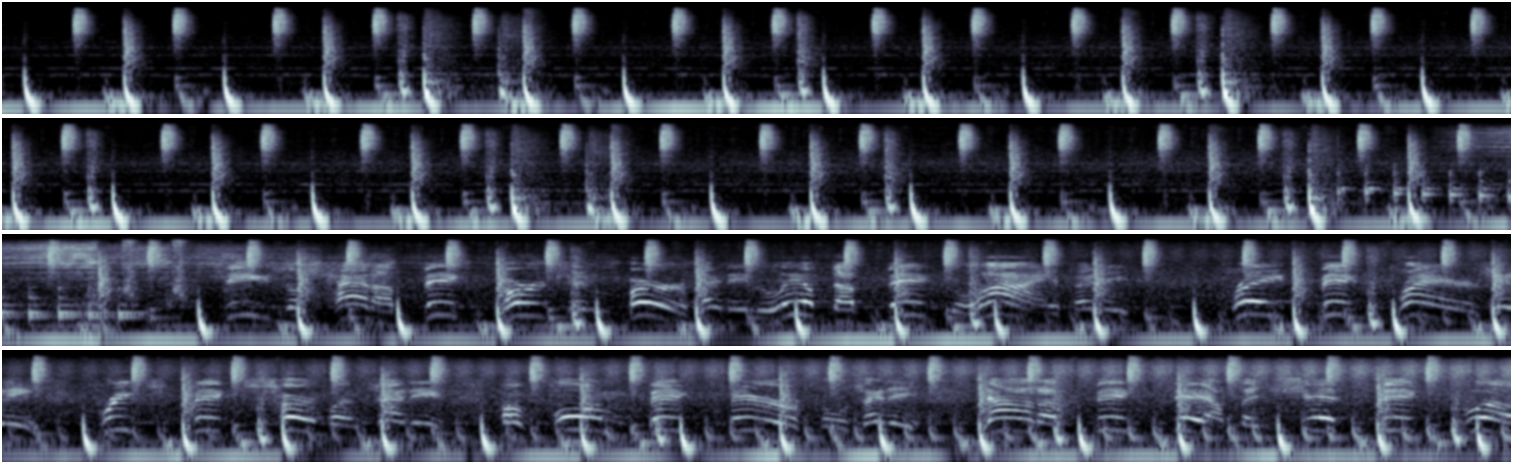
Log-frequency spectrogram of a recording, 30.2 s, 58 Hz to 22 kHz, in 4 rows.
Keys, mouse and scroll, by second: 20.4-23.2 drag, 22.6-26.0 middle drag.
